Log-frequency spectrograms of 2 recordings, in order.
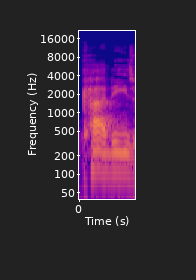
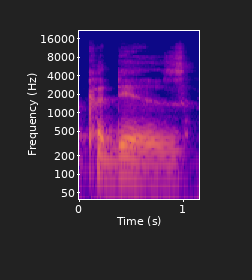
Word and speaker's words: Cádiz: Yeah, in English, sometimes people say Cádiz or Cadiz.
